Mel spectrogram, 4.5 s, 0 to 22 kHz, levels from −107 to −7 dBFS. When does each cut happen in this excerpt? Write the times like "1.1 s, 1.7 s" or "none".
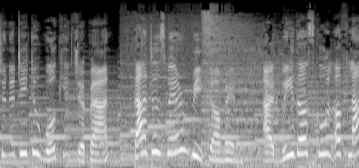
1.5 s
